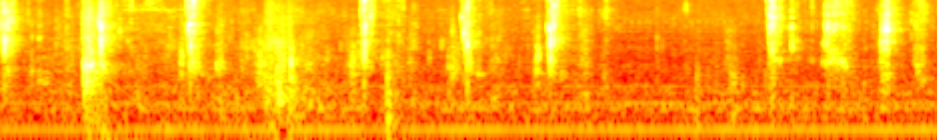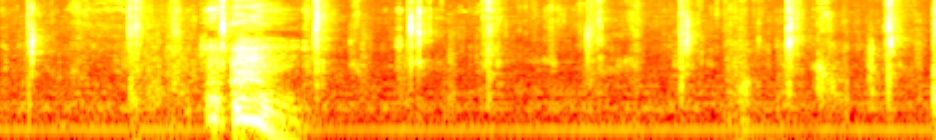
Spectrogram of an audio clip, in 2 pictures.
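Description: Close-miked chewing of McDonald's French fries and a spicy chicken snack wrap: a steady run of sharp, wet mouth clicks and soft crunches. A brief falling vocal 'mm' sounds about six seconds in.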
